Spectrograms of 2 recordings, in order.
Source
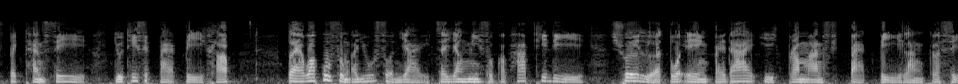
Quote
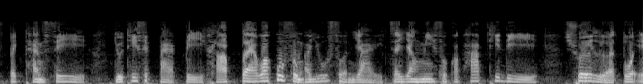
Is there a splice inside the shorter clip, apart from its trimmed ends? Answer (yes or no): yes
